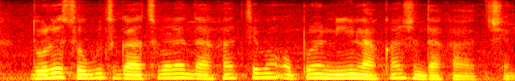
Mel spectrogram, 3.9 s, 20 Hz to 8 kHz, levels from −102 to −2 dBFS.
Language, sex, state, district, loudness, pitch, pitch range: Bengali, male, West Bengal, Kolkata, -24 LUFS, 140 Hz, 125-145 Hz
